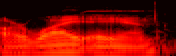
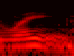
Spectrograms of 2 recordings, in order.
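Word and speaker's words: Rian: There's a Ryan that is spelled R-I-A-N instead of R-Y-A-N. Oh, that's the one we always thought was rain. Yeah, But it's just Ryan.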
